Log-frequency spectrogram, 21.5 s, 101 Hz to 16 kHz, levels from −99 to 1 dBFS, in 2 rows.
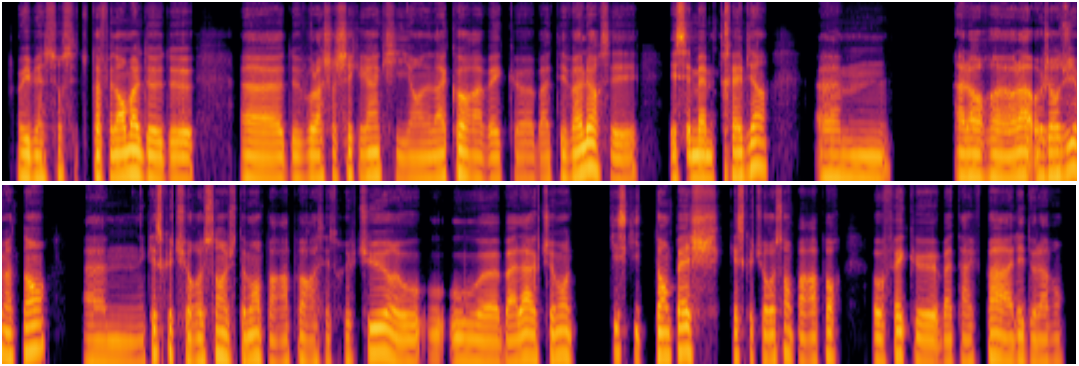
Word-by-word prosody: Oui, 115 -1 +4
bien 105 0 0
sûr, 115 +4 -6
c'est - - -9
tout - - -11
à 105 - +5
fait 105 - -4
normal 115 +2 +7
de 105 -2 +3
de, 105 0 +1 0.5
heu, 105 -1 +2
de 105 +2 -5
vouloir 105 +1 +1
chercher 110 +2 -1
quelqu'un 115 +1 +1
qui 105 -3 -7
est - - -4
en 100 +1 -2
accord 115 +1 +2
avec, 105 0 -3
heu, 100 0 -6
bah, 100 0 -7
tes 110 +2 -5
valeurs, 130 +6 +5
c'est 100 -1 -2 0.3
et - - 0
c'est 110 - +6
même 110 0 +4
très 115 -1 +1
bien. 155 +4 +2 0.5
Hem, 105 -1 -1 0.6
alors, 110 -1 +2
heu, 105 -1 +3
voilà, 115 +2 +4
aujourd'hui, 115 +6 +2
maintenant, 145 +6 +1 0.3
hem, 100 -1 -5
qu'est-ce 135 0 -1
que 140 - -1
tu 125 -3 -6
ressens 110 +4 0
justement 115 +4 -1
par 100 -4 -7
rapport 100 +2 -5
à - - -6
cette 105 +1 -13
rupture? 140 +5 +1
Ou 105 -1 0
ou - - -8
ou, 110 -1 -1
heu, 100 -1 +1
bah, 100 +2 -1
là, 120 +3 +4
actuellement, 125 +2 0 0.4
qu'est-ce 140 -1 0
qui 125 - -7
t'empêche 130 +2 +2
qu'est-ce 125 -1 -3
que 125 - -8
tu 120 - -9
ressens 120 +3 -1
par 110 -2 -4
rapport 120 +3 -3 0.3
au 110 -1 0
fait 130 +4 0
que, 105 -5 -1
bah, 105 +2 -5
tu 110 - -14
arrives 105 0 -8
pas 125 -2 +2
à - - +1
aller 115 0 -3
de 110 - -6
l'avant? 105 +1 -7
110 Hz, 205 wpm, -22 LUFS, 105-120 Hz, 0.6 s, normal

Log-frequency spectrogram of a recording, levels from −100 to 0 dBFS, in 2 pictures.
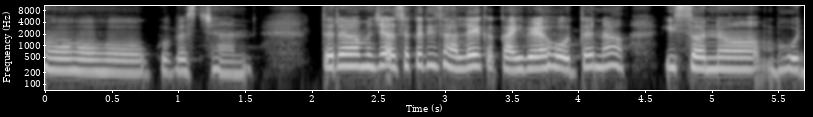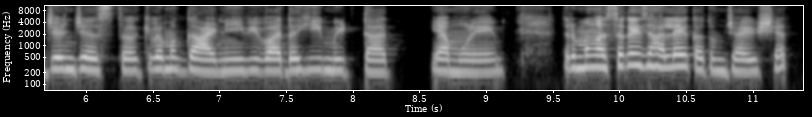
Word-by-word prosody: हो, - - -3 0.2
हो, 225 -1 -3
हो, 200 -1 -7
खूपच 220 0 -4
छान! 195 -4 -4 0.6
तर 295 +1 +5
म्हणजे 295 +1 +2
असं 280 +2 +4
कधी 310 0 0
झालंय 280 -2 +4
का, - - -7
काही 240 0 +4
वेळा 255 +1 +6
होतं 285 +3 0
ना, 300 +2 -1 0.3
की 275 - -3
सणं, 245 -1 +1
भोजन 245 +1 -3
जे 255 - +1
असतं 230 -1 -1
किंवा 250 +1 -3
मग 240 - -14
गाणी, 225 -1 +1
विवादही 230 +1 -2
मिटतात 210 -1 -5 0.3
यामुळे. 210 -2 -2 0.5
तर 265 - -3
मग 280 +1 +3
असं 285 +2 +1
काही 320 +1 +6
झालंय 295 -1 +3
का - - -3
तुमच्या 220 -1 -4
आयुष्यात? 220 +5 0
245 Hz, 180 wpm, -23 LUFS, 220-275 Hz, 0.6 s, वेळा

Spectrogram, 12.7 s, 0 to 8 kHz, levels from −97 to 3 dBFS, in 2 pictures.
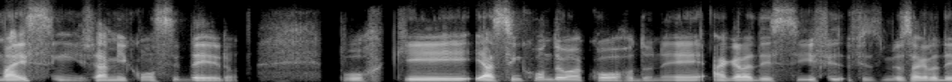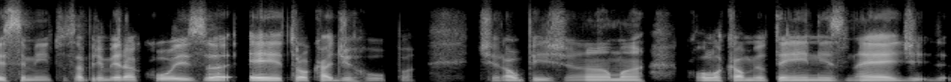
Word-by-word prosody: mas 105 0 +8
sim. 80 -6 -6
Já 95 +5 +4
me 100 0 -2
considero, 105 - -1 0.7
porque 95 -3 +2
assim 100 +10 +8
quando 155 -1 -4
eu 150 - +5
acordo, 85 - -2
né? 90 +1 -1
Agradeci, 105 +6 +2
fiz - - -7
fiz 110 - -11
os 105 - -18
meus 110 -3 -4
agradecimentos. 105 0 -1
A - - -2
primeira 115 +2 -2
coisa 115 -7 -1
é 90 +2 +5
trocar 95 -2 -2
de 100 +6 -7
roupa, 100 -5 -18 0.4
tirar 90 -1 -6
o 85 - -3
pijama, 100 +2 -5 0.3
colocar 85 0 -3
o - - -1
meu 85 0 -7
tênis, 90 -1 -3
né, 95 +4 +3
de 85 -2 -9
100 Hz, 155 wpm, -26 LUFS, 90-110 Hz, 0.7 s, mas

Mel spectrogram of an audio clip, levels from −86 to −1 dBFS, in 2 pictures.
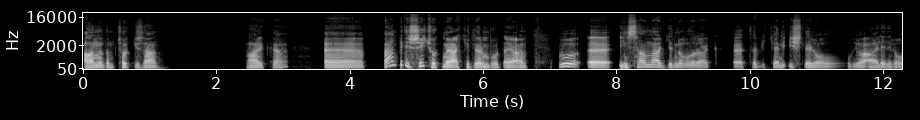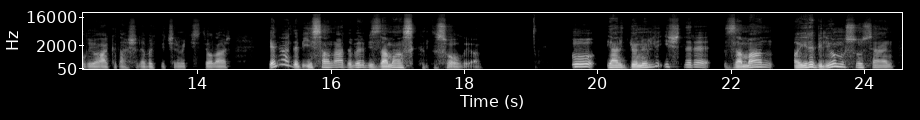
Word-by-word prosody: Anladım, 95 -2 +3
çok 145 -1 -1
güzel. 90 -7 -1 1.3
Harika. 100 - -2 0.6
Eee, 115 -2 +3 0.3
ben 290 +1 +3
bir 305 - 0
de 225 - +2
şeyi 225 +3 +6
çok 140 - +1
merak 95 -4 +5
ediyorum 90 -3 +2
burada 95 0 -2
ya. 80 +1 +2 0.5
Bu, 195 +1 +3
eee, 125 -1 +7
insanlar 150 +7 +2
genel 120 0 -4
olarak, 120 -1 -4 0.2
eee, 95 - -1
tabii 115 -3 -9
ki, - - -6
hani, 100 +1 -2
işleri 100 0 -1
oluyor, 105 -1 -5
aileleri 85 +1 -3
oluyor, 100 +1 -5
arkadaşlarıyla 90 +3 -12
vakit 100 0 -8
geçirmek 105 +1 -14
istiyorlar. 105 0 -6 0.6
Genelde 285 - -1
bir - - -10
insanlarda 135 +2 -1
böyle 140 -1 -1
bir 115 - -4
zaman 110 +5 +2
sıkıntısı 125 - -3
oluyor. 90 -3 -7 1.4
Bu, 180 +1 +2 0.2
yani, 120 -2 +2
gönüllü 130 - +2
işlere 155 -4 -5 0.2
zaman 120 +8 +1 0.3
ayırabiliyor 120 - +4
musun 160 -8 -2
sen? 115 -3 -7
115 Hz, 115 wpm, -25 LUFS, 100-135 Hz, 1.4 s, eee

